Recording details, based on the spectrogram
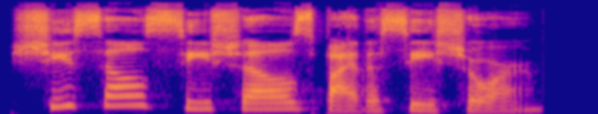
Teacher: Feel where your tongue is for each one. For the s, the tip of your tongue is near the back of your top teeth. For the sh, your tongue is a bit further back. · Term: the sh sound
